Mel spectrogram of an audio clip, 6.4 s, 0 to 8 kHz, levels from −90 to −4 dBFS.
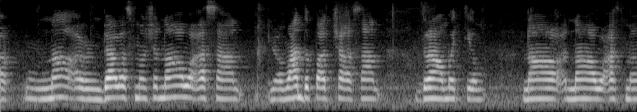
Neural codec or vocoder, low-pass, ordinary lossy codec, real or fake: none; none; none; real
